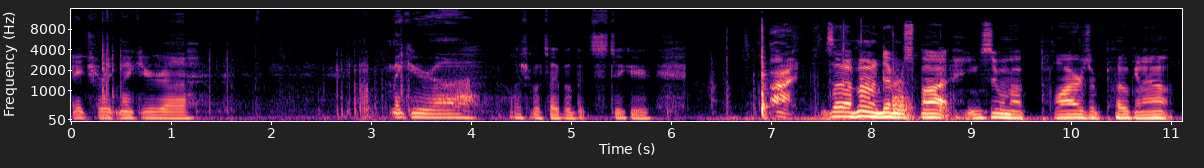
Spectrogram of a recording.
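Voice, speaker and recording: A man chatting casually through a hands-on how-to vlog in a folksy, easygoing way, thinking aloud as he works. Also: medium pitch. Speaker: vlogger doing a DIY car project. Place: outdoors at a vehicle, some wind. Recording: noisy outdoor recording with ambience.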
